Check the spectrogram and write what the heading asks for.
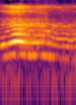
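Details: A young child's drawn-out wailing cry, pitch rising then falling; ordinary crying.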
